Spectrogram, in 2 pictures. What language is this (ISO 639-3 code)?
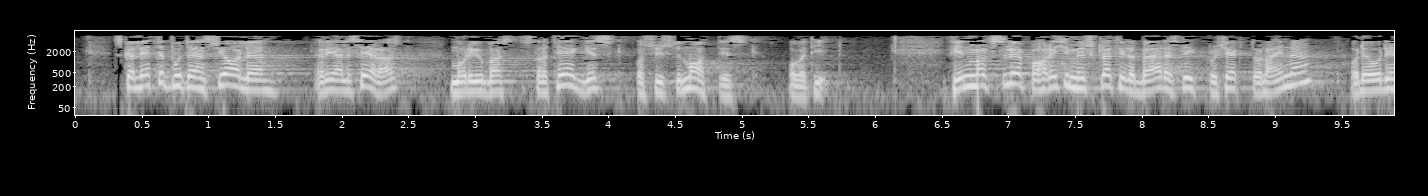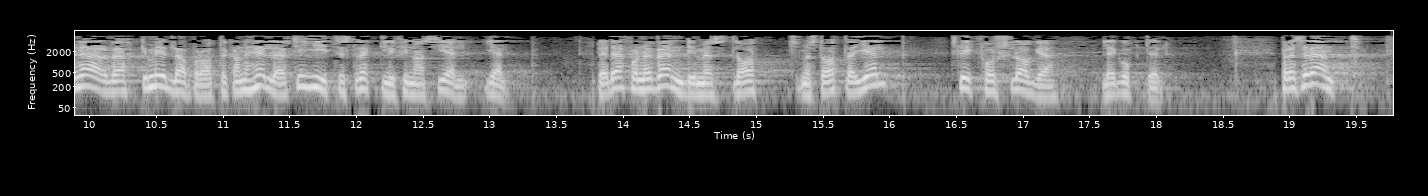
nno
